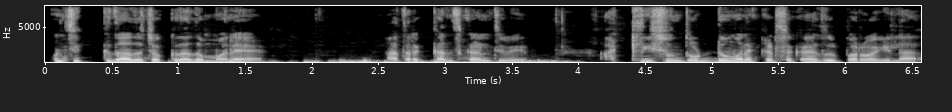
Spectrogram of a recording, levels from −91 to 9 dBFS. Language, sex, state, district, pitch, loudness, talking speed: Kannada, male, Karnataka, Bellary, 115 Hz, -18 LUFS, 125 wpm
